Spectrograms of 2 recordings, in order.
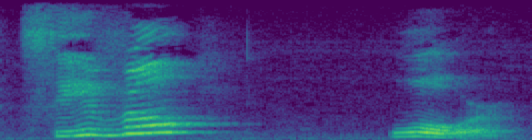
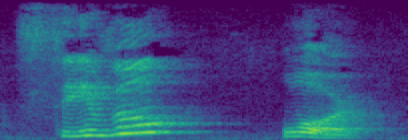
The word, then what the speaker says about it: Civil War: La clave aquí está en decir la V bien dicha. Civil War, no Civil War. Civil War.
